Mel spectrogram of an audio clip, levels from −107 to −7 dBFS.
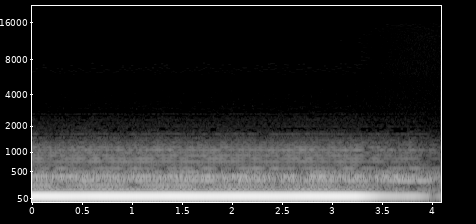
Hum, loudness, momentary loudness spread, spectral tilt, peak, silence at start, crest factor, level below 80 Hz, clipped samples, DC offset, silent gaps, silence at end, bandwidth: none; -19 LUFS; 7 LU; -16 dB/octave; -12 dBFS; 0 s; 4 dB; -22 dBFS; under 0.1%; under 0.1%; none; 0.1 s; 1.2 kHz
